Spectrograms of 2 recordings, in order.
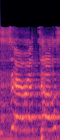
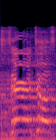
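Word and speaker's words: Cerritos: know you're lying he goes no I'm in Saros California man I'm like Sarat California I go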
